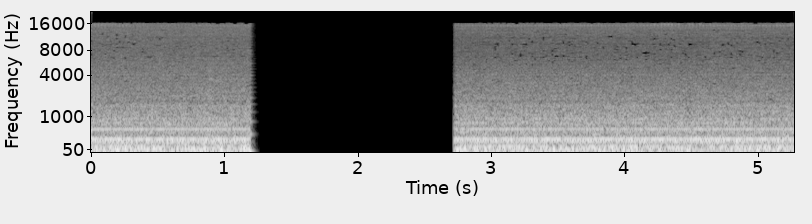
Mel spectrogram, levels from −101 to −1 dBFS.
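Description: From 1.19 to 2.73 s the sound cuts out: a brief decaying buzz, then about 1.5 s of silence, likely a long network dropout, far longer than a concealed packet gap.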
